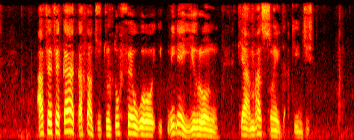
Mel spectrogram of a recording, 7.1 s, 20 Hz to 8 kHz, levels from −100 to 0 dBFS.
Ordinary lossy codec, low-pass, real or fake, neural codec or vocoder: AAC, 48 kbps; 7.2 kHz; real; none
